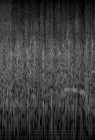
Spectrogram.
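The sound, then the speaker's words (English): Audience applause at a lively live show with drinks being served, a thick, continuous roar of many hands clapping that holds a steady level throughout. “Give her a big round of applause.”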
